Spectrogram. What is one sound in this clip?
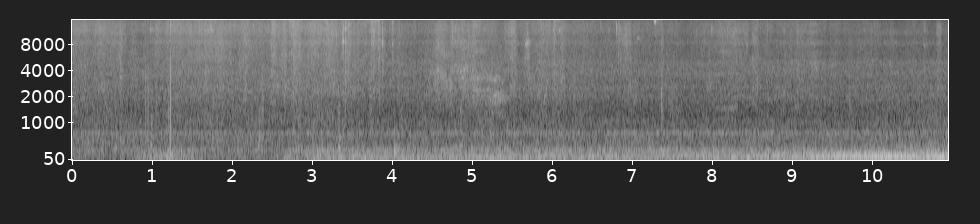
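A train rumbles steadily along the tracks, growing louder.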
